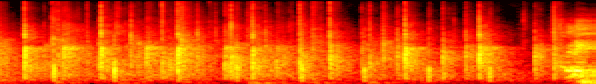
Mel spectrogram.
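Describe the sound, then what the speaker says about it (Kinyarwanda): Church congregation clapping hands during worship, a fast, steady rhythm of sharp claps from many people close by, repeating evenly throughout. "Dukomere Imana yacu amashyi menshi cyane."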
